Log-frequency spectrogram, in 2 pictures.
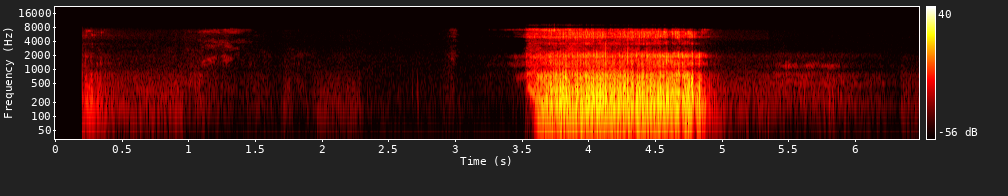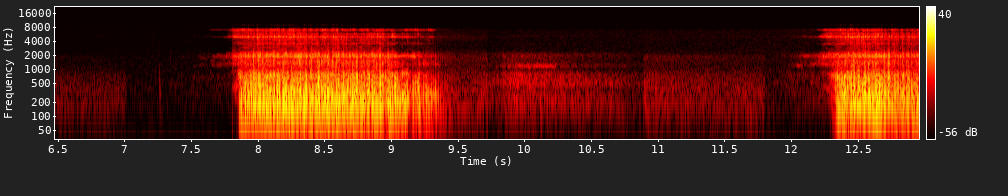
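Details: Adult man's overnight snoring, described by his partner as loud: harsh rattling on each in-breath about every four seconds (roughly 14 a minute), quiet out-breaths between; heavy snoring.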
